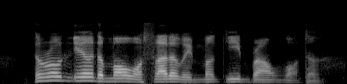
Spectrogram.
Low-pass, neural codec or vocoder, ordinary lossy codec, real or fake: 7.2 kHz; codec, 16 kHz, 1 kbps, FunCodec, trained on LibriTTS, 50 frames a second; AAC, 48 kbps; fake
